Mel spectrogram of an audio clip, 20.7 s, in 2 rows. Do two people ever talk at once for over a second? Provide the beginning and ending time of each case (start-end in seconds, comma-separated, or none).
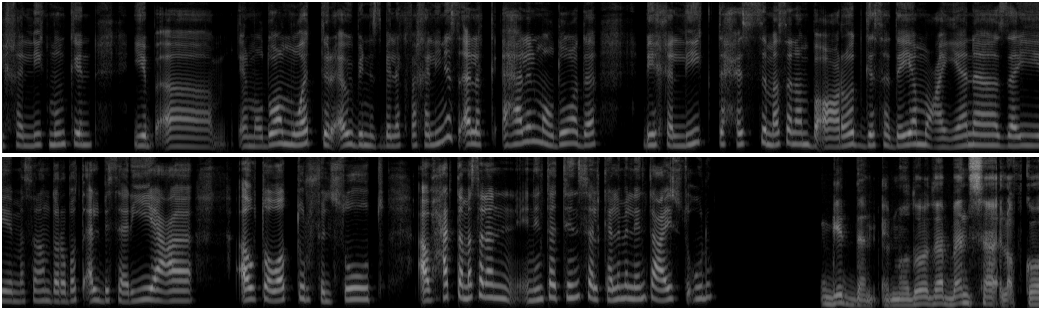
none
